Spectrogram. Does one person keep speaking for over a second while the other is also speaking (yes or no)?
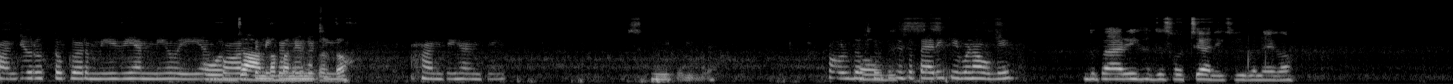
yes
